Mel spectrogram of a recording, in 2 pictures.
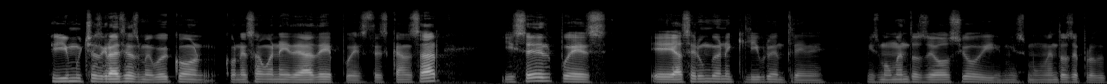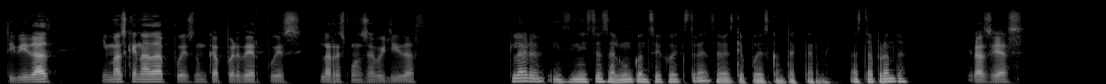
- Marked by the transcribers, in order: none
- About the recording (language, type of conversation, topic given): Spanish, advice, ¿Cómo puedo equilibrar mi tiempo entre descansar y ser productivo los fines de semana?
